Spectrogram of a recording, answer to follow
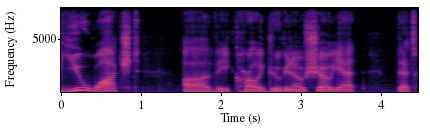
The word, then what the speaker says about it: Gugino: ] treasure have you watched uh the Carla Gugino show yet that's called what is that called what's that it's it's called good it's pronounced gujino is it really no she I don't think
